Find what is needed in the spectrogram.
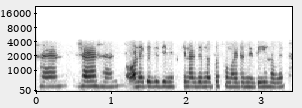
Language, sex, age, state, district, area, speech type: Bengali, female, 30-45, West Bengal, Purba Bardhaman, urban, conversation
